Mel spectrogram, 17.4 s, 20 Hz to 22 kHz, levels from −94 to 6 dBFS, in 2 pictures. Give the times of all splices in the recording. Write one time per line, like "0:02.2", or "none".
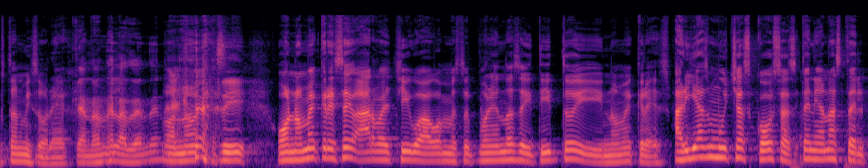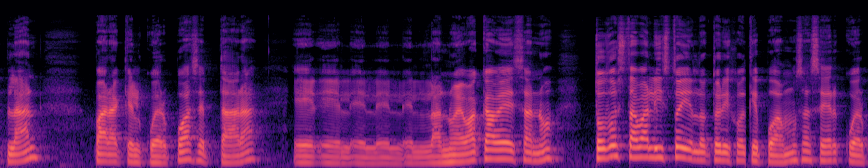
0:06.7
0:08.0
0:16.1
